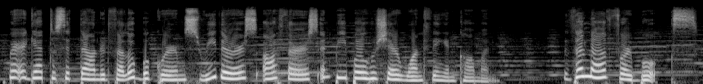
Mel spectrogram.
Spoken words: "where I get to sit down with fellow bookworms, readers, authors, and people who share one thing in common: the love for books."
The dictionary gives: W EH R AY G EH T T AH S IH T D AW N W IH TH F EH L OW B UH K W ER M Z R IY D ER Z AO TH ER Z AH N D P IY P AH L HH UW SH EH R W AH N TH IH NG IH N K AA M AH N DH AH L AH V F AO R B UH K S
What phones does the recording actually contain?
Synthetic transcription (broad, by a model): W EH R AY G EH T T AH S IH T D AW N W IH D F EH L OW B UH K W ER M S R IY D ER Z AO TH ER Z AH N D P IY P AH L HH UW SH EH R W AH N TH IH NG IH N K AA M AH N DH AH L AH V F AO R B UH K S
